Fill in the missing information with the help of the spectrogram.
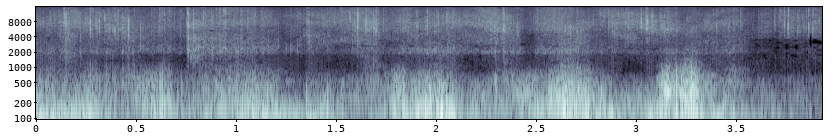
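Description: Long nails scratch fast across a large, solid Himalayan salt sphere lamp lit from inside. The result is a steady, dense, low-heavy rasping with a faint bright hiss, rising in several rough swells.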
